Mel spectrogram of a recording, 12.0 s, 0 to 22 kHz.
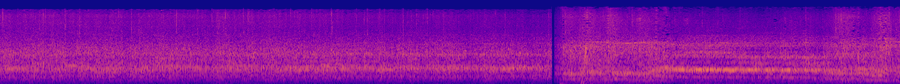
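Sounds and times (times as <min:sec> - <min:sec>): crowd clapping: 0:00.0 - 0:12.0
crowd voices: 0:00.0 - 0:12.0.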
